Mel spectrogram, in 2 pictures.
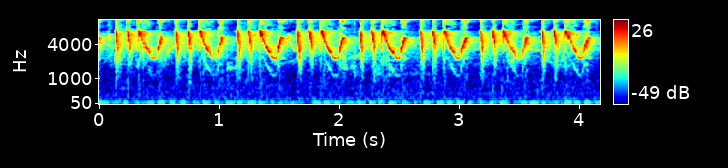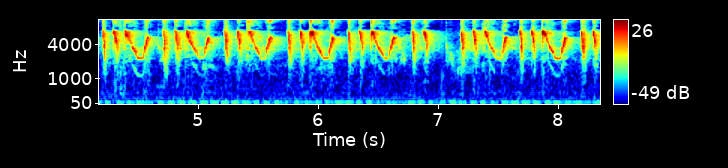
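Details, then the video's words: Caged white-browed shortwing in full, energetic song, repeating high, sweeping whistles that dip and climb again in quick succession, roughly two notes each second, with one short gap. Only a steady low hum accompanies it. "GACOR IDOLA PARA SUHUU..BURUNG CIBLEK GUNUNG"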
